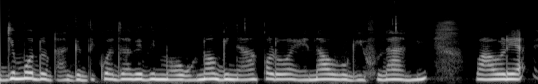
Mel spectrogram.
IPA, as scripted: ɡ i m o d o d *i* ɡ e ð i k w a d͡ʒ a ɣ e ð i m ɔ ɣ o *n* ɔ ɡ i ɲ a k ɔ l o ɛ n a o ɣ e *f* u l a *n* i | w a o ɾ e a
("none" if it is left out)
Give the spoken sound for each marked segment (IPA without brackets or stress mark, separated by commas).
a, n, f, n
